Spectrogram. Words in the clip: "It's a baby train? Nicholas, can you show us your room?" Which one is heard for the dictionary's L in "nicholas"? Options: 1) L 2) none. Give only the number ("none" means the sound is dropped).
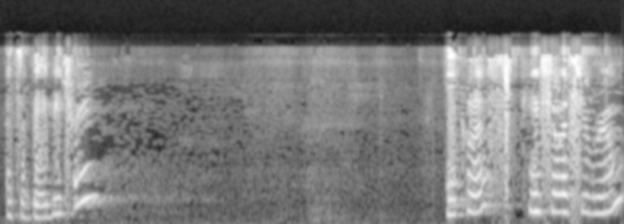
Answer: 1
